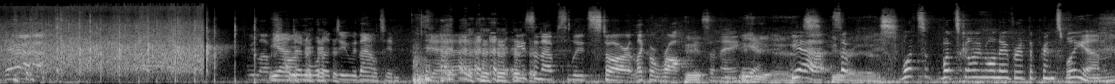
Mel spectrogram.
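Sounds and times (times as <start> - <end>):
laughter: 0.0 - 0.8, 2.8 - 3.6, 4.2 - 5.5
audience applause: 0.0 - 2.4
speech: 2.6 - 11.1.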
